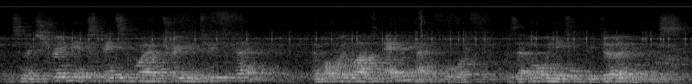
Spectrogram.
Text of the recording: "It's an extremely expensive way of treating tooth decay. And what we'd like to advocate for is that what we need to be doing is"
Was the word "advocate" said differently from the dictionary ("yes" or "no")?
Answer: yes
